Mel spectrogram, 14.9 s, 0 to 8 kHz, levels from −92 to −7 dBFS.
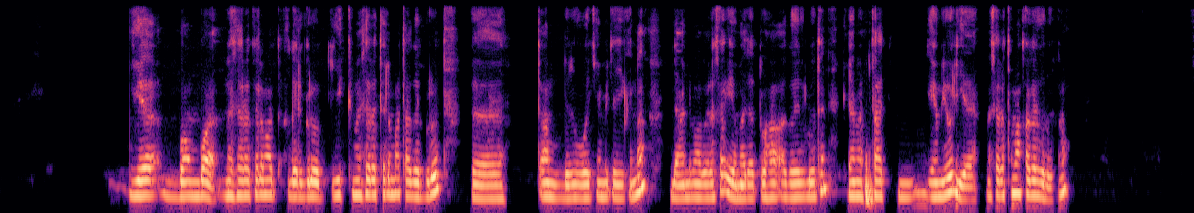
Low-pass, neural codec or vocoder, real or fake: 7.2 kHz; codec, 44.1 kHz, 7.8 kbps, Pupu-Codec; fake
